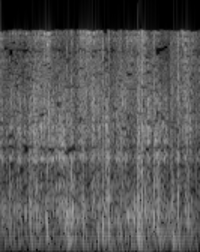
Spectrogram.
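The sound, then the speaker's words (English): Galloping horses pull a runaway stagecoach, their hoofbeats a rapid, loud, rhythmic pounding over a continuous rumbling roll of wheels. “is that a stagecoach pounding up behind us? No, you're right, partner. It is a stagecoach.”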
